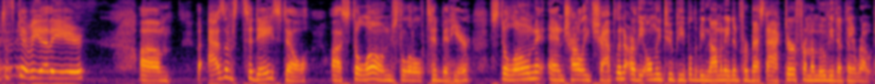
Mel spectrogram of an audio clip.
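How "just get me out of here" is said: sobbing, tearful, high-pitched crying whine. Picturing a guy who wants to leave: imitating someone crying. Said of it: "he's crying with".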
